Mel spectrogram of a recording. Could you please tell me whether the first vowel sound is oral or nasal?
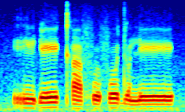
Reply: nasal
